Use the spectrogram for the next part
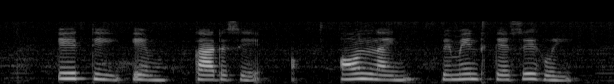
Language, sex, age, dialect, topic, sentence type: Bhojpuri, female, <18, Southern / Standard, banking, question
